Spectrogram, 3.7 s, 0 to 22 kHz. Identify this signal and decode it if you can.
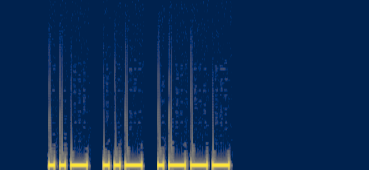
Morse code, heard as a keyed tone, about 22 wpm, 700 Hz. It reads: UUJ
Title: USA Call Sign Postfixes - 3 Letters 22wpm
